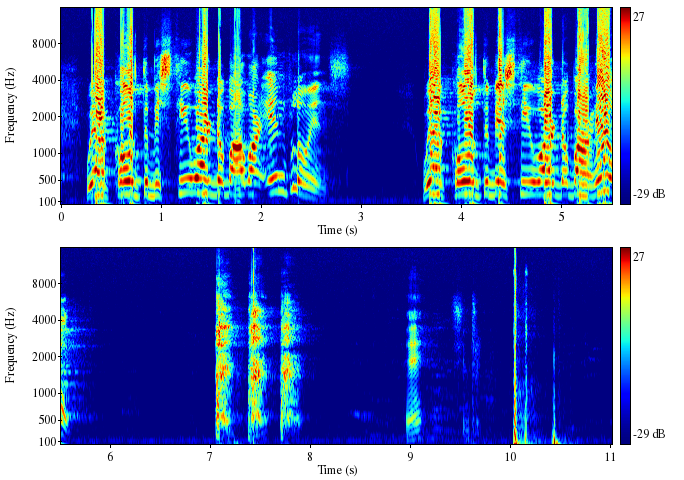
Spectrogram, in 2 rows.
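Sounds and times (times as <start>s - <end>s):
man preaching a sermon: 0.0s - 2.9s, 3.6s - 5.8s
speech: 0.4s - 2.9s, 3.6s - 5.7s, 9.0s - 9.8s
man coughing: 7.0s - 8.1s.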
